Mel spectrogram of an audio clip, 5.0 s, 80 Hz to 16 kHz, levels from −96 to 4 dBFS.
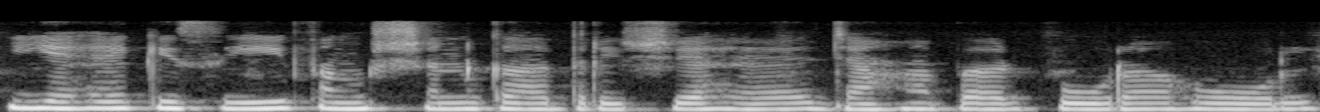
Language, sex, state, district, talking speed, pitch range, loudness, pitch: Hindi, female, Chandigarh, Chandigarh, 135 wpm, 185-200 Hz, -14 LUFS, 190 Hz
